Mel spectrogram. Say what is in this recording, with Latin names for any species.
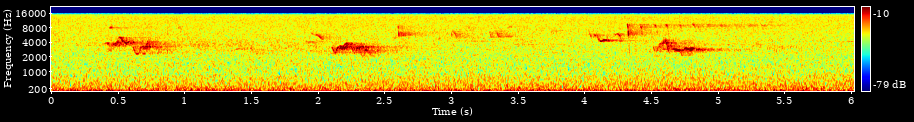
Tamias striatus, Vireo olivaceus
